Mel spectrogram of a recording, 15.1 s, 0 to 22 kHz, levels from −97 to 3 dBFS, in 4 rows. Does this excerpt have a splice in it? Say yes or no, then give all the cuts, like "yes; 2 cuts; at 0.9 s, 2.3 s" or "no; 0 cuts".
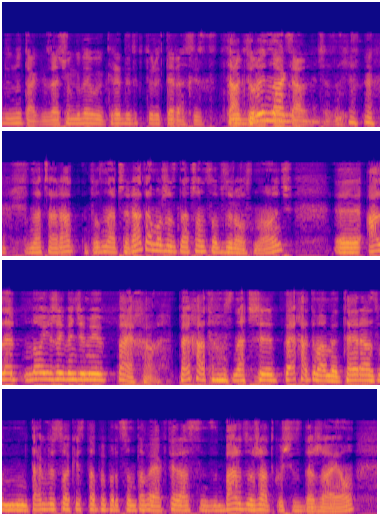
yes; 1 cut; at 4.0 s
